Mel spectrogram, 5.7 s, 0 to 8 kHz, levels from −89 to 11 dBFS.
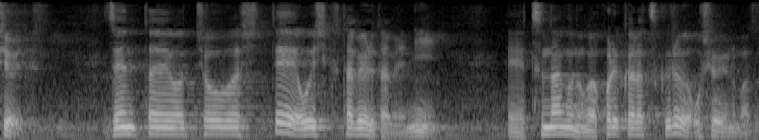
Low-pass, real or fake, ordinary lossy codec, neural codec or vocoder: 7.2 kHz; real; none; none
